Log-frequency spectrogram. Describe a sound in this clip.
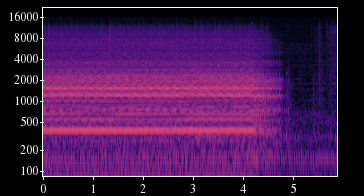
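An electric blower whirs loudly and steadily, then winds down and stops.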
